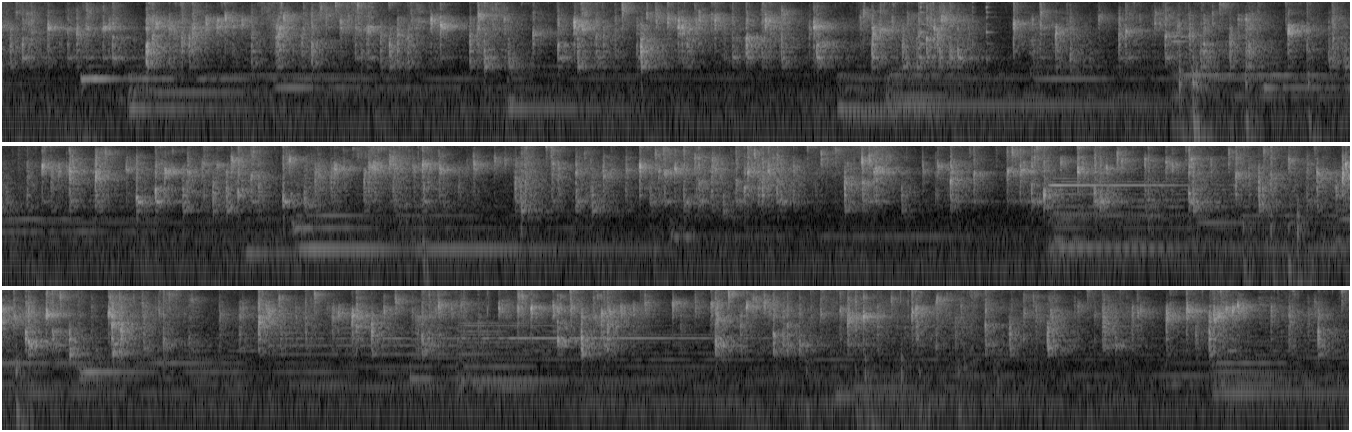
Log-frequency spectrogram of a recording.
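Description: Soft background music with a slow melody of held notes, over a steady crackling hiss of more pakoras deep-frying in oil.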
